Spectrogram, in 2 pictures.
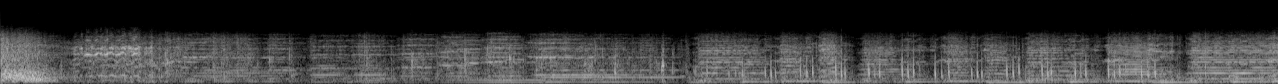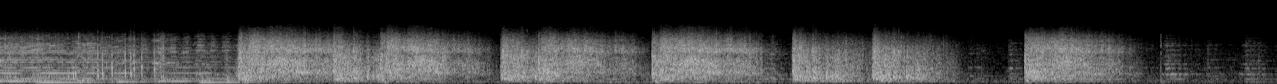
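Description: Dramatic orchestral film score with a moving bass line. From about fifteen seconds in it gives way to a run of about seven loud gunshots, each ringing on for close to a second.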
